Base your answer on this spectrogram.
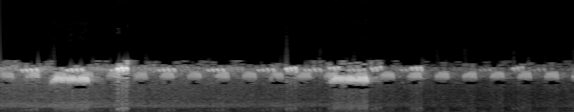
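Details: Cricket calling, a sound for repelling rats: high rapid pulsed chirps with louder trilled bursts near the start and middle, settling into a regular beat of separate chirps toward the end.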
